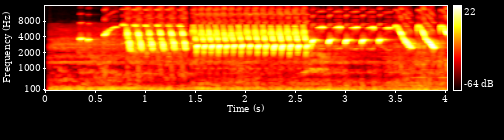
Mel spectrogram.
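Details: Canary singing continuously in a long, lively song used as a tutor recording for songbirds: rapid, evenly pulsed high trills that step between pitches, ending with sharp downward-sweeping whistled notes.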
